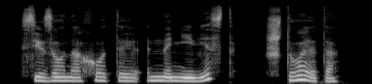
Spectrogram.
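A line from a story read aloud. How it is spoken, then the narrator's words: Forced even tone. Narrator (Russian): как можно более ровным тоном спросила я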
